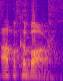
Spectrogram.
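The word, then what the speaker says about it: Apa khabar: apaba Malaysia that is two thumbs up uh apak kabar Malaysia that is spot on now the second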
